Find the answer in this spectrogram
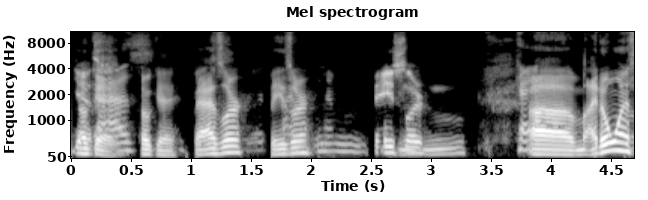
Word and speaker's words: Baszler: Baszler.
